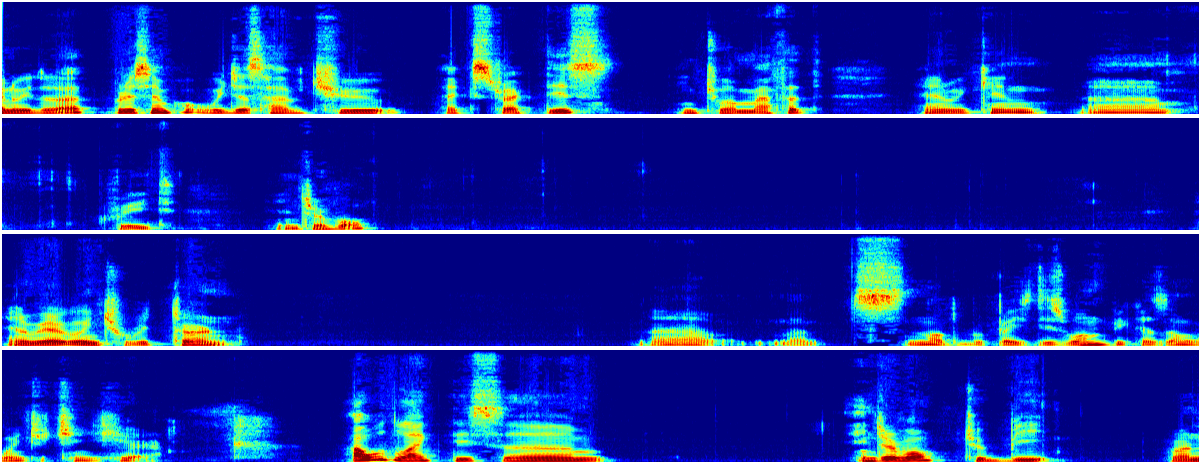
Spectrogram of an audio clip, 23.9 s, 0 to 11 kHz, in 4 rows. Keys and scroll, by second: 3.1 alt+super+m, 15.1 super+z.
